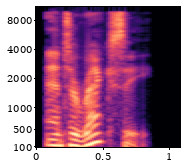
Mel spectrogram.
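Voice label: "ataraxy", English, uk British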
